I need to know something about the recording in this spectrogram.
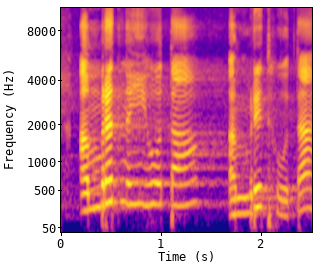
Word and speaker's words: अमृत: कहां गया तो क्या बोलोगे अमृत क्या बोलोगे अमृत सही प्रोनाउंस में सही उच्चारण यही है ध्यान रखो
